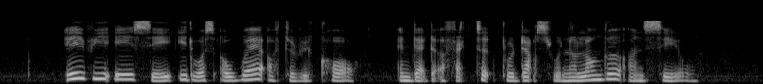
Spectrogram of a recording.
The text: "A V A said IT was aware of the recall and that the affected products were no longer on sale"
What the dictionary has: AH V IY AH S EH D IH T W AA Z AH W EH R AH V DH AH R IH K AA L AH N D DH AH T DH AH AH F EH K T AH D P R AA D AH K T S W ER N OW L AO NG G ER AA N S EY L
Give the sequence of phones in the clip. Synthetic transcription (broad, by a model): AH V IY AH S EH IH T W AA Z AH W EH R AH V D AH R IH K AA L AH N D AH T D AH AH F EH K T AH D P R AA D AH K T S W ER N OW L AO NG G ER AA N S EY L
